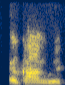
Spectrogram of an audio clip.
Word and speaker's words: Okongwu: You know, you still got Inekwu, or however you say his name, the Auburn kid, right? You still Okongwu? Got AJ Okongwu, thank you.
